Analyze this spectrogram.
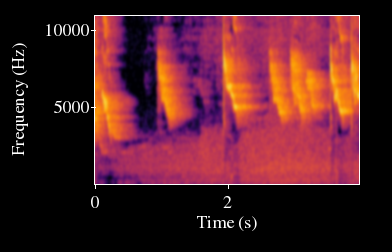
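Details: Oriental white-eye in energetic, insistent song used to stir other white-eyes into singing: sparse, piercing descending whistles, several drawn-out slurs spaced about a second apart.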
